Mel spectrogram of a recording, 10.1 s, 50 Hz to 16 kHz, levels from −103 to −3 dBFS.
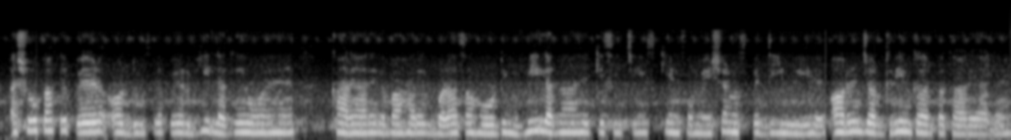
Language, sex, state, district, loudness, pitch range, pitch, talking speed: Hindi, female, Bihar, Saran, -31 LUFS, 190-205 Hz, 200 Hz, 190 wpm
